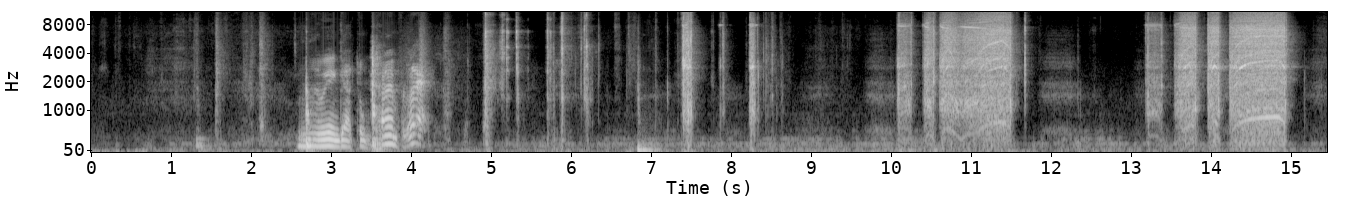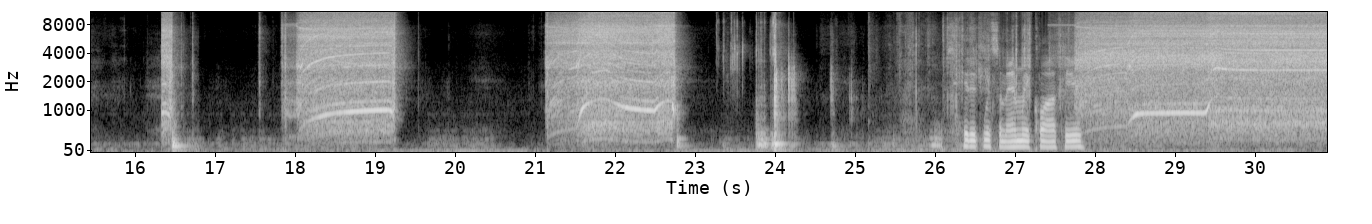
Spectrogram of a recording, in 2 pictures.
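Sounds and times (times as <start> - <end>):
power tool grinding metal: 27.5 - 30.9.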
